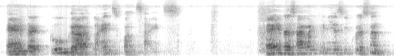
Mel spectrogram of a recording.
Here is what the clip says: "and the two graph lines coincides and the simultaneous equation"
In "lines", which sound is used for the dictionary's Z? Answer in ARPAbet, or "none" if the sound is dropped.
S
